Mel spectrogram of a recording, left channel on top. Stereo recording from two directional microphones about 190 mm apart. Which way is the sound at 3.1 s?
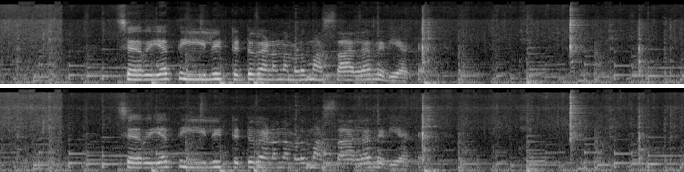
50° left (ahead or behind).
